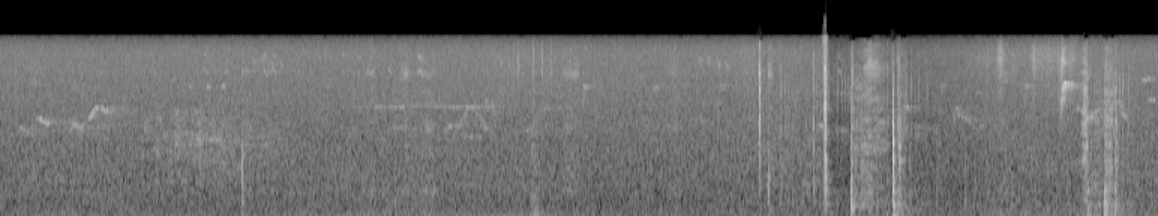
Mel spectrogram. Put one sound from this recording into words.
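A hot tool scrapes lightly along a strip of wax.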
